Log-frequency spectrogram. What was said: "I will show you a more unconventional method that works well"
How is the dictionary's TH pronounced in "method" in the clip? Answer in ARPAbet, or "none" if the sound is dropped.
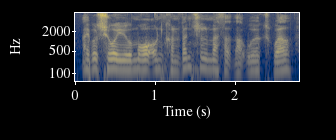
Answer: TH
